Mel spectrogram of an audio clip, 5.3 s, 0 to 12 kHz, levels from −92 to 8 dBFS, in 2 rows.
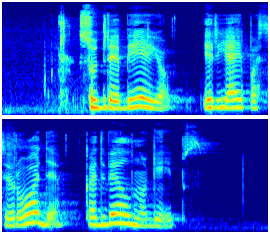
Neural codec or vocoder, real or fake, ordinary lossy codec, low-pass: none; real; MP3, 64 kbps; 10.8 kHz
